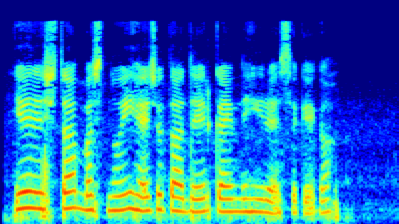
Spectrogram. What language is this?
Urdu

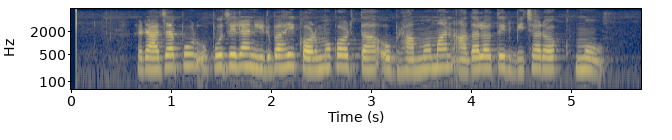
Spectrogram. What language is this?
Bangla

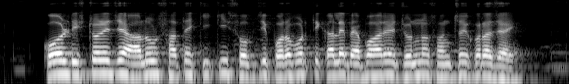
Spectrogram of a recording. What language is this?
Bangla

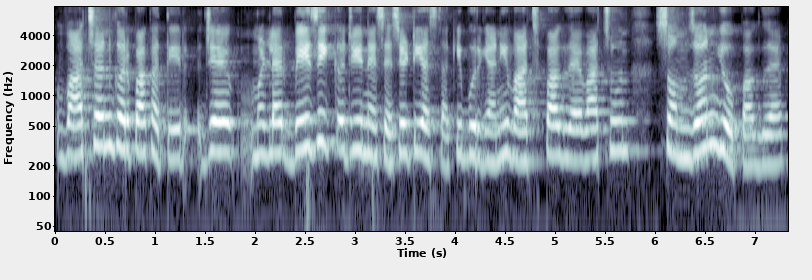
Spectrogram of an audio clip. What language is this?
Konkani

